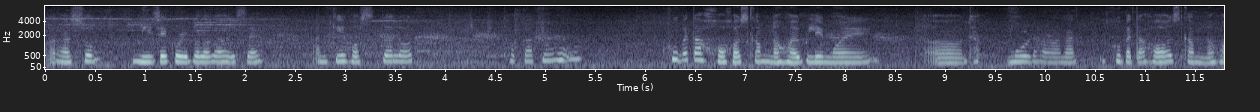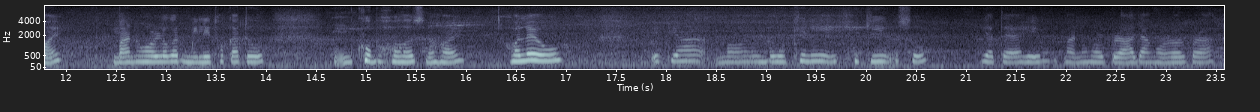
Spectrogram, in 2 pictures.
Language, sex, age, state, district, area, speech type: Assamese, female, 18-30, Assam, Kamrup Metropolitan, urban, spontaneous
